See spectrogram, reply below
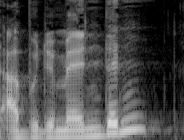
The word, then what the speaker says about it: Abonnementen: Und damit ganz herzlich willkommen, liebe Abonnementen. Richtig ausgesprochen, die Abonnementen.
